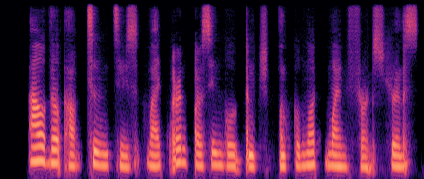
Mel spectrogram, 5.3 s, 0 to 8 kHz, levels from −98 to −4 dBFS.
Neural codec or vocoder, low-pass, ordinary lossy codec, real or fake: codec, 16 kHz, 0.5 kbps, FreqCodec, larger model; 7.2 kHz; none; fake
